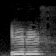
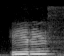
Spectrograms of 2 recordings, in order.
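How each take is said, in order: No difference in how they are said.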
